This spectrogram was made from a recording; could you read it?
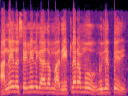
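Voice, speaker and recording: A man's voice: sits high, rapid-fire, clean tone. A man hosting a children's quiz show, playfully teasing and coaxing a young contestant, often repeating himself. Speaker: game show host.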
